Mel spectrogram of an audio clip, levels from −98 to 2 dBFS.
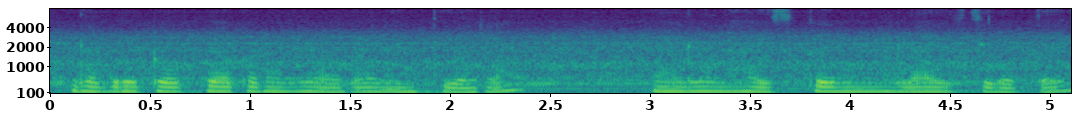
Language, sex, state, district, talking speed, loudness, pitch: Kannada, female, Karnataka, Raichur, 95 wpm, -26 LUFS, 150 Hz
